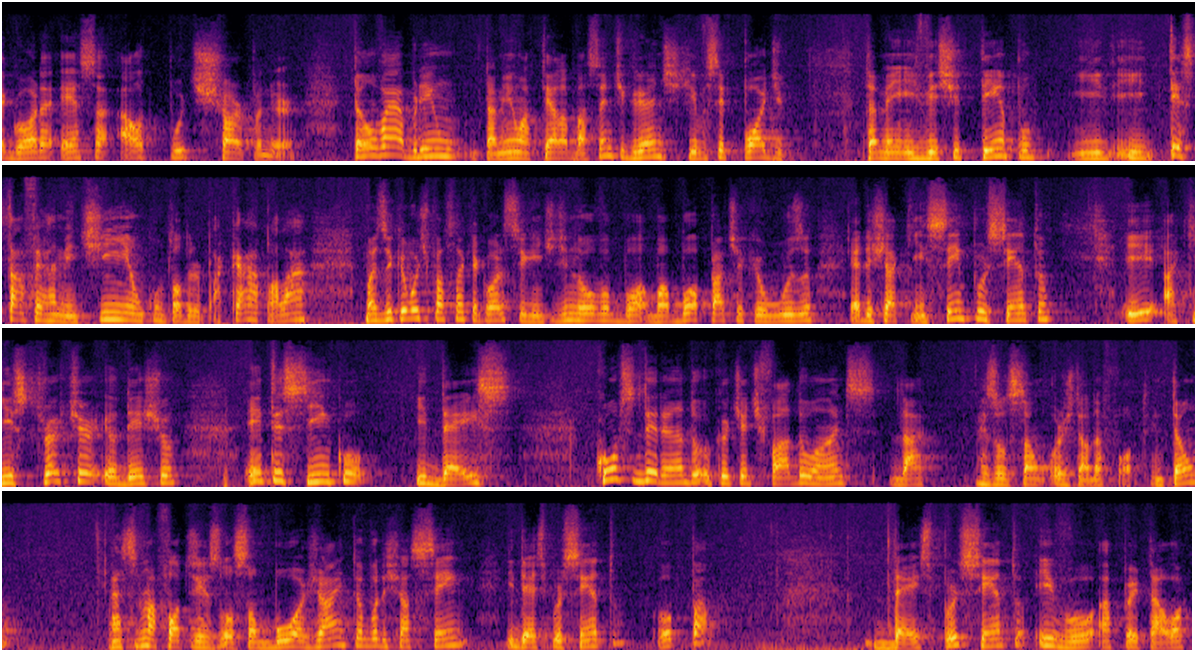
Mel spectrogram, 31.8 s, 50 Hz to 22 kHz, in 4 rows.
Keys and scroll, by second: 18.0-19.6 typing, 21.9 Delete, 29.2-30.1 typing.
